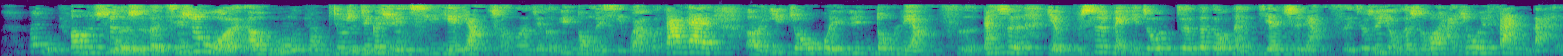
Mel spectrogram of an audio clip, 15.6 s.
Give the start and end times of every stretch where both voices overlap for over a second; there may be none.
0.7-4.1

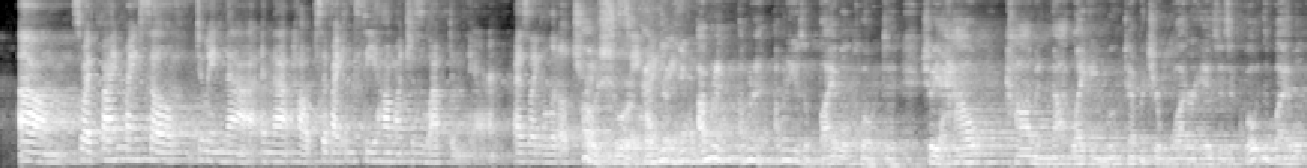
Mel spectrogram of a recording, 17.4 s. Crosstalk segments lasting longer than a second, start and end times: 7.8-9.3

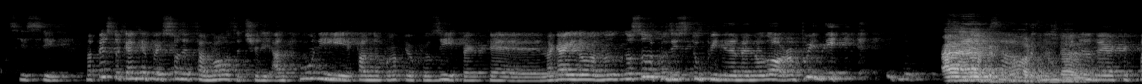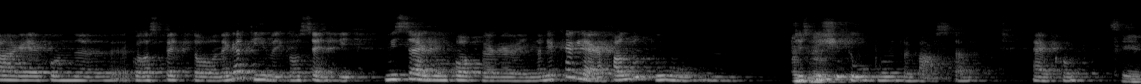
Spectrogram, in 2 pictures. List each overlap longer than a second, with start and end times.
9.6-10.8

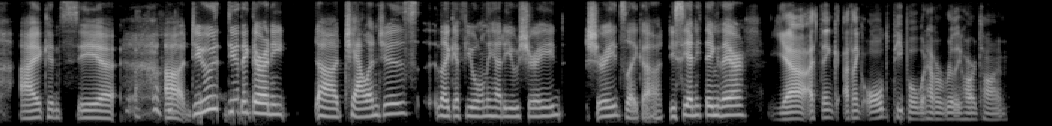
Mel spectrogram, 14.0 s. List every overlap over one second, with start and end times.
none

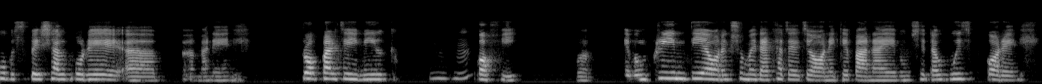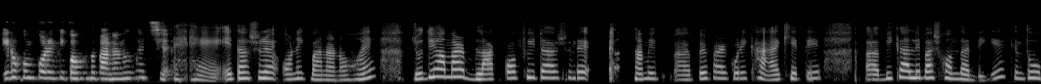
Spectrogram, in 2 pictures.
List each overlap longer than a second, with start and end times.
none

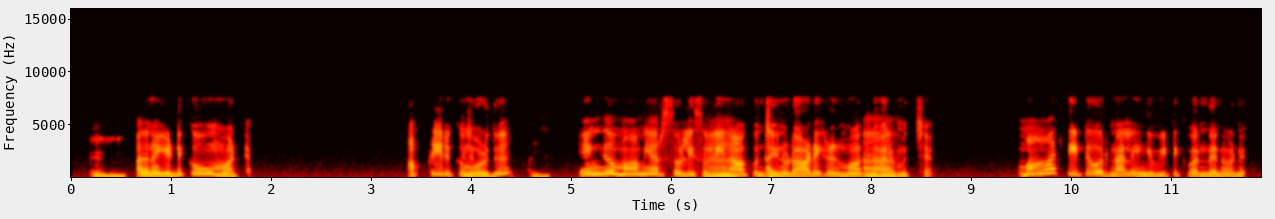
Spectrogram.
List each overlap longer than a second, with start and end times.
none

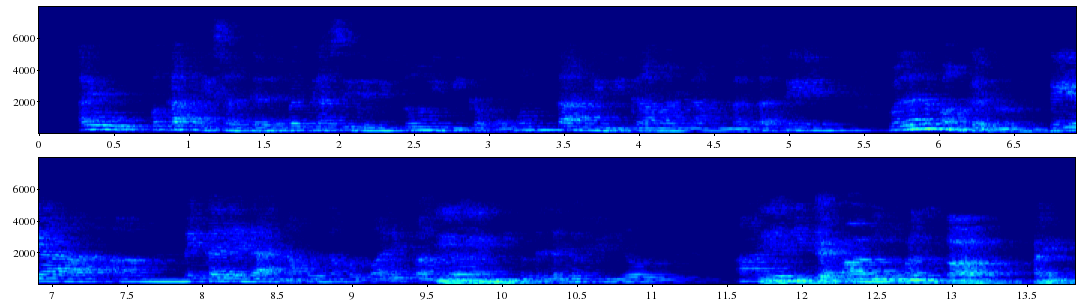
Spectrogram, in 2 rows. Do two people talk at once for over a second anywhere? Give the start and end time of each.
11.7-13.2

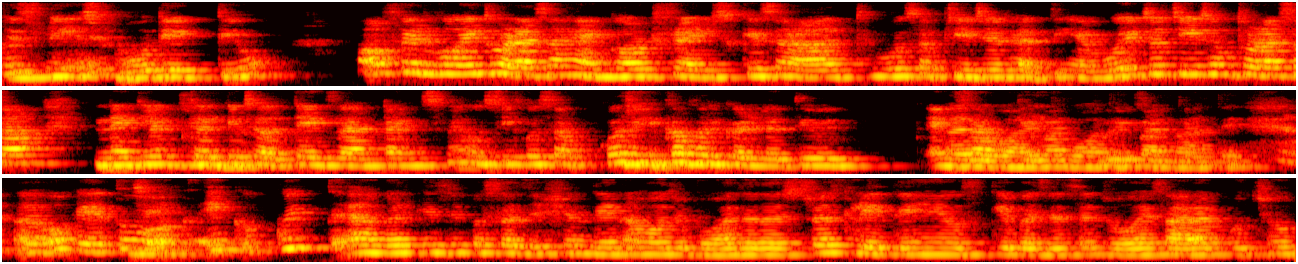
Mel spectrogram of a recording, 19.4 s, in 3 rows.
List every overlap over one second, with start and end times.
11.2-12.5

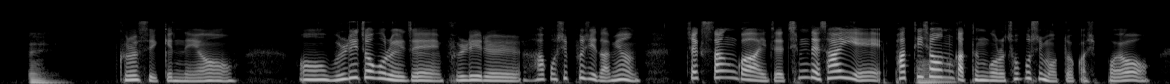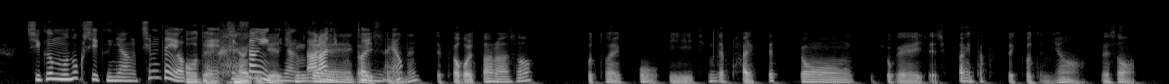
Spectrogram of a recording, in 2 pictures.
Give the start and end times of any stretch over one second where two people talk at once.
13.6-15.7

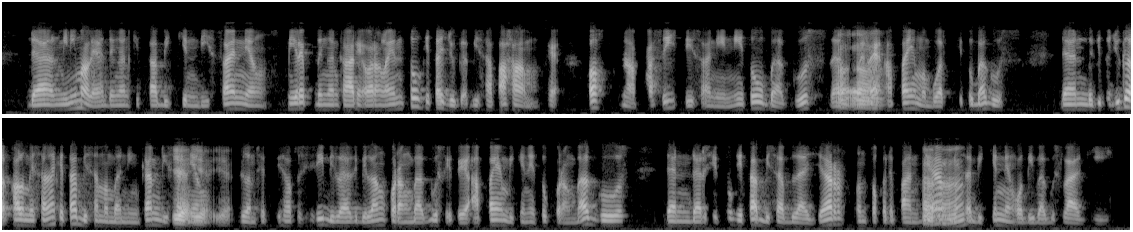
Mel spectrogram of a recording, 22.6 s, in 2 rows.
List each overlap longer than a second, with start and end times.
none

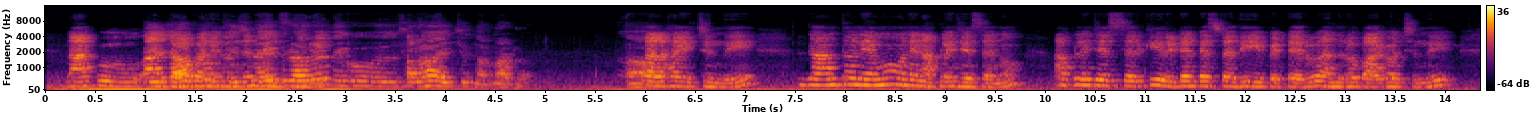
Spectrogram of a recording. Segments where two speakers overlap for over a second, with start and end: 1.1-2.7

